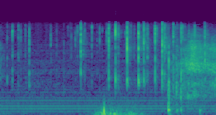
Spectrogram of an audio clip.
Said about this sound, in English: Sorry, I was typing a message.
